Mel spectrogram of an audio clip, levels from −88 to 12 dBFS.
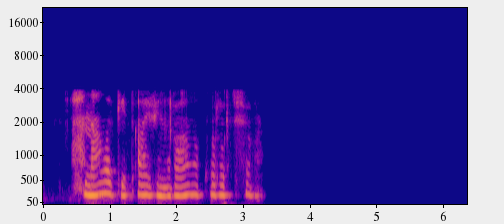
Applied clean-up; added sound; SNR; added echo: neural mask model Resemble Enhance denoiser.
